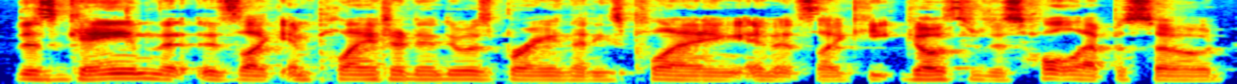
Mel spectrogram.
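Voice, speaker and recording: Speaking fast in a fairly low, level voice with a bit of brightness, a man co-hosts a podcast about an album. His storytelling wanders loosely, and he acts out screams along the way.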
